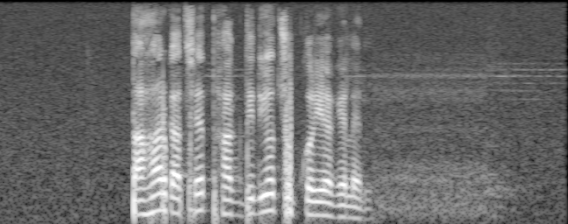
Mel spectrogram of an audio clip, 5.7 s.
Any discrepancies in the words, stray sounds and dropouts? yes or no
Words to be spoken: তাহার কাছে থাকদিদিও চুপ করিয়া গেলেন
no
